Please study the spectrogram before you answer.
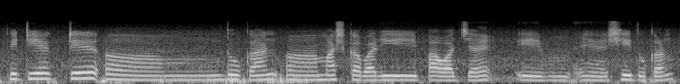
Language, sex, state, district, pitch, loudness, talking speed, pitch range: Bengali, female, Tripura, West Tripura, 200 Hz, -15 LUFS, 95 wpm, 195-220 Hz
